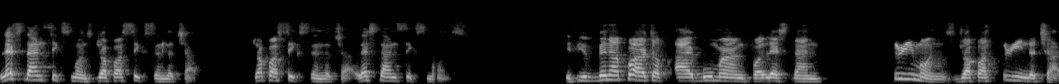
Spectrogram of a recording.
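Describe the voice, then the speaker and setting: A man with a Jamaican accent, a high pitch and lively intonation at a moderate pace, against a quiet background. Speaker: direct sales trainer. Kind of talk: online training call. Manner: animated.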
